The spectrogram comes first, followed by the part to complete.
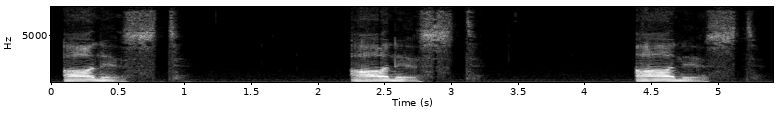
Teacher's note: In some words, the English letter H is also silent. The second sound made by the English letter H again is no sound at all. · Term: silent H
